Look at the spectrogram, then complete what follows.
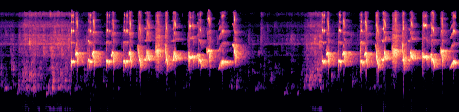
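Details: Cucak cungkok bulbul in a training track to provoke other birds: two bursts of quick, loud whistled phrases with swooping notes, separated by a quiet pause of about a second.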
